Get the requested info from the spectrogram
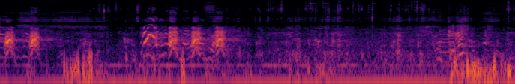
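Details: Boxer working dog named Diesel in protection training, table bite work: a burst of four quick, sharp barks near two seconds, single barks before and after, with human voices and handling noise between.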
